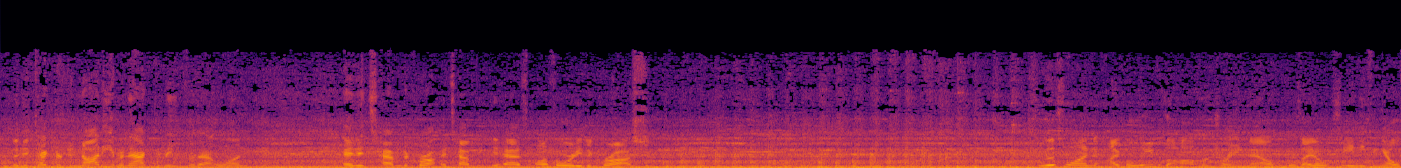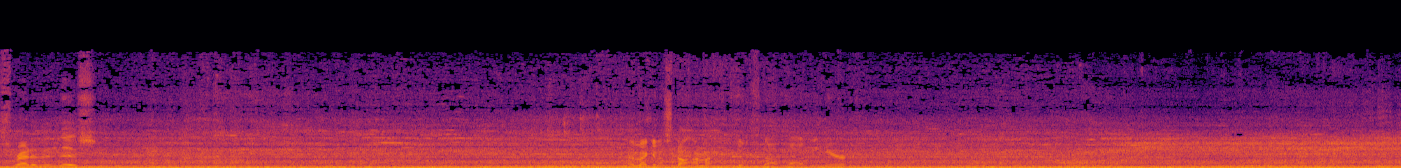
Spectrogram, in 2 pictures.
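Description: A crossing bell rings over and over.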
